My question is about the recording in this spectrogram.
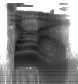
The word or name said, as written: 将来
